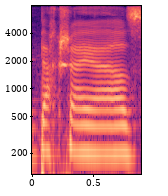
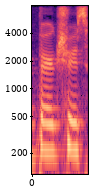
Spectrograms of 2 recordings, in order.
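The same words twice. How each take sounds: First: It is said with a French accent. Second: It is said in a plain, unaccented way. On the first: "he'll say Berkshires" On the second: "Or for Berkshires"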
